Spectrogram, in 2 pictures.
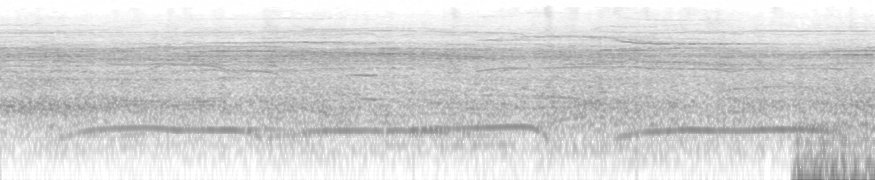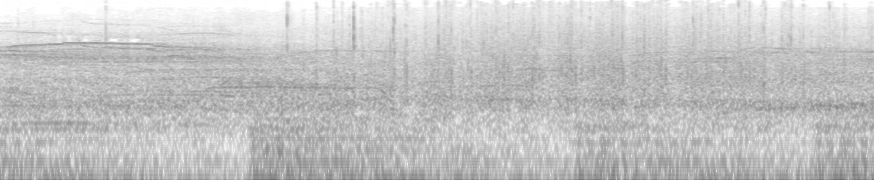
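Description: Cinematic soundtrack sound design: held, slightly wavering tones, then a deep low rumble that comes in suddenly about halfway and swells, with a rapid crackle of clicks over it near the end.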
